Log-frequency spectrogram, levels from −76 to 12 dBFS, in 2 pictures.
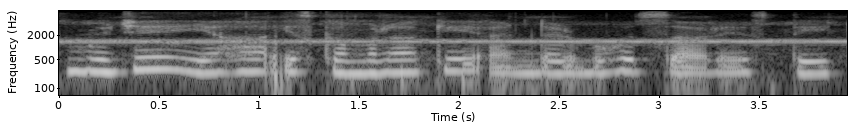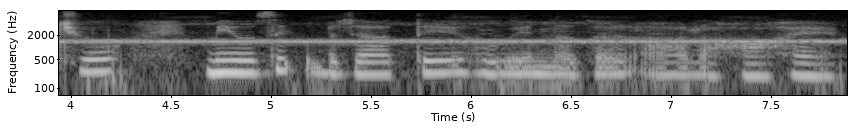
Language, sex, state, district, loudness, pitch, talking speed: Hindi, female, Arunachal Pradesh, Lower Dibang Valley, -16 LUFS, 235 Hz, 120 wpm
